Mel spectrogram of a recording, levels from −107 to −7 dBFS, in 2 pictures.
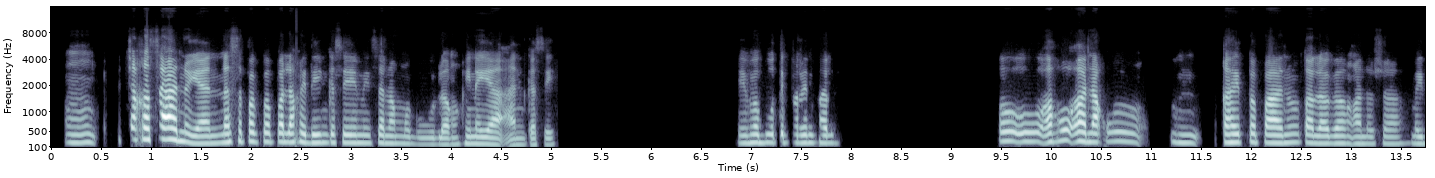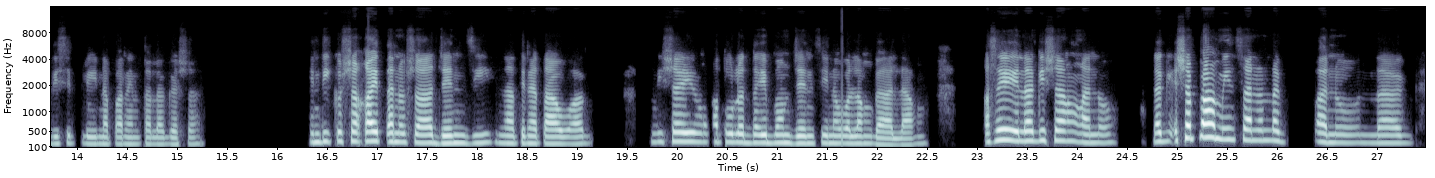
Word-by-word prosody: Mm, 205 0 -6 0.3
tsaka 285 0 +5
sa 290 0 +10
ano 240 -5 +3
'yan, 185 +1 0
nasa 215 +2 -1
pagpapalaki 220 -2 0
din 205 0 0
kasi 205 0 -3
'yan 200 0 -2
minsan 195 0 -4
ng 185 - -3
magulang, 165 -2 -7
hinayaan 170 -4 -2
kasi. 155 +1 -10 1.9
Eh, 195 - -6
mabuti 205 +1 -3
pa 205 - -16
rin 200 0 -2
pala. 195 0 -4 1.6
Oo, 235 -1 0
ako 230 +3 0 0.2
anak 220 -2 +4
ko, 230 -2 -7 0.2
um, 200 -4 -8 0.2
kahit 210 0 +2
papaano 205 -1 +1
talagang 185 -2 -1
ano 175 0 -6
siya, 175 0 -10
may 180 -2 -7
disiplina 180 -1 -7
pa 170 - -3
rin 170 0 -7
talaga 170 -1 -7
siya. 170 0 -13 1.1
Hindi 215 +1 -2
ko 240 - -2
siya 235 0 0
kahit 240 -1 +6
ano 225 -1 +3
siya, 200 -2 +2
Gen-Z 195 +2 -2
na 190 -1 -2
tinatawag, 180 -1 -1 0.6
hindi 225 0 -10
siya 235 +1 0 0.2
yung 220 0 -7
katulad 215 -1 -1
ng 200 - -1
ibang 200 0 -1
Gen-Z 185 +1 -2
na 190 - -2
walang 185 0 -2
galang. 155 +2 -3 0.6
Kasi 260 +2 +6
lagi 250 0 +2
siyang 245 -3 +1
ano, 205 0 -3 0.3
lagi 230 0 +1
siya 320 +4 +6
pa 340 0 +9
ang 290 - +1
minsan 275 -2 +1
nag 255 -2 -1 0.3
ano, 205 -3 -3
nag 195 -1 -4
200 Hz, 145 wpm, -23 LUFS, 185-225 Hz, 1.9 s, sa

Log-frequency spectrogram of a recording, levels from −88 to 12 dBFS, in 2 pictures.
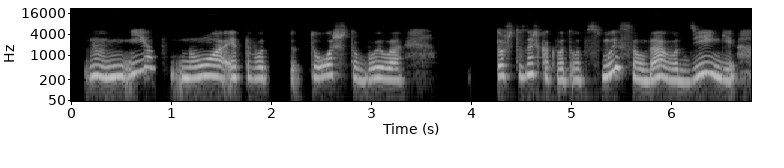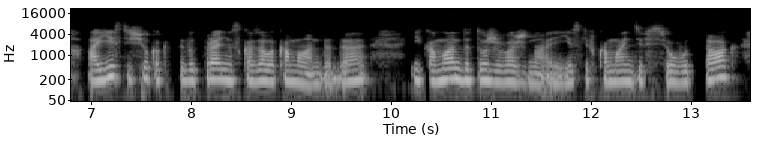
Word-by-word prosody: Ну, 255 +1 +2
н 240 +1 +4
нет, 410 +10 0
но 245 +1 +4
это 235 +1 0
вот 225 0 -1 0.4
то, 245 +3 +3
что 230 -5 -4
было, 205 0 +2 0.9
то, 255 - +4
что, 255 -1 -6
знаешь, 290 +1 +3
как 220 -5 -5
вот 200 0 -2
вот, 205 0 -5
смысл, 250 - +2
да, 225 +4 +4
вот 195 -2 -1
деньги, 250 0 +2 0.3
а 185 - +3
есть 235 +4 +2
еще, 205 +2 -3
как 190 -2 -5
ты - - -6
вот 190 0 -4
правильно 200 -1 +2
сказала, 185 -1 -1
команда, 165 -4 -1
да. 200 0 -2 0.4
И 195 -2 -3
команда 195 +1 +3
тоже 190 -2 0
важна. 165 -3 -2
И - - -4
если 175 +2 -6
в 180 - -14
команде 175 0 -2
всё 175 0 -5
вот 170 +1 -5
так, 235 +5 +3
205 Hz, 175 wpm, -24 LUFS, 185-240 Hz, 0.9 s, н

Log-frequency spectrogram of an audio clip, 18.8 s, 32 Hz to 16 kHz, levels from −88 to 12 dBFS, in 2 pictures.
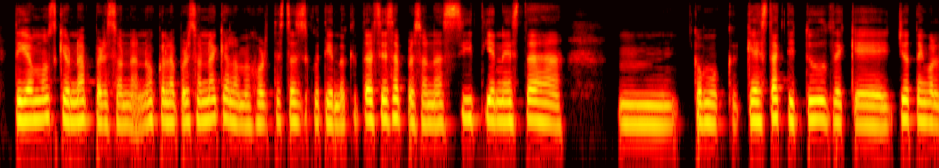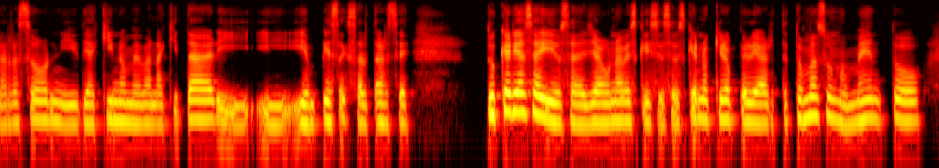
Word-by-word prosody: digamos 195 +2 +3
que 200 - +1
una 185 +1 0
persona 165 -1 -3
¿no? 185 +3 -4
Con 185 - -1
la 180 - -1
persona 185 +3 -1
que 210 0 -3
a - - 0
lo 175 - -1
mejor 165 +1 -4
te 175 - -10
estás 180 -1 -2
discutiendo, 175 -1 -4
qué - - -16
tal 195 0 +3
si 195 - 0
esa 205 +1 +2
persona 170 -3 -3
sí 170 +5 -1
tiene 185 -1 0
esta, 180 -3 -1 0.5
mm, 165 -1 -2 0.2
como 175 -2 -1
q 165 -1 -15
que 190 - +2
esta 185 +2 +1
actitud 195 -1 -1
de 180 -2 -3
que 160 -2 -2
yo 195 -1 +1
tengo 185 -2 -1
la 165 -1 -4
razón 180 +2 -2
y 165 0 -1
de 175 +1 -2
aquí 170 +3 -3
no 180 -1 +1
me 170 -1 -1
van 170 0 -2
a 165 - -4
quitar 195 +2 +1
y 160 - -4
y 160 - -4
y - - +5
empieza 170 +3 0
a - - 0
exaltarse. 170 -1 -3 0.7
¿Tú 230 -1 +6
que 265 - +9
harías 255 0 +7
ahí? 205 -6 +8
O - - +1
sea, 170 0 0
ya 175 +1 +3
una 185 +1 +1
vez 185 0 -1
que - - -3
dices: 175 - -4
"¿Sabes - - -4
qué? - - +2
No 195 -2 0
quiero 195 -1 +1
pelear", 175 -2 +2
¿te 175 0 -12
tomas 210 +4 +1
un 215 -2 +1
momento, 185 +2 0
180 Hz, 220 wpm, -21 LUFS, 170-195 Hz, 0.7 s, que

